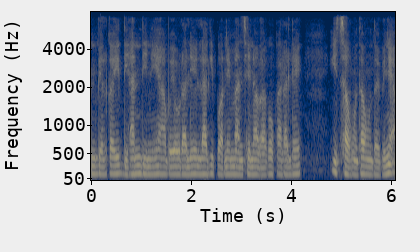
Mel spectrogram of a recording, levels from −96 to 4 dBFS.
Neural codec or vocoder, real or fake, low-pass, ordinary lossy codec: vocoder, 44.1 kHz, 80 mel bands, Vocos; fake; 7.2 kHz; AAC, 32 kbps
